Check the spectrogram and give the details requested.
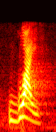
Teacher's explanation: o U constitui uma semivogal, o A numa vogal, que é o som pronunciado com maior intensidade, e o I, uma outra semivogal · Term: tritongo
